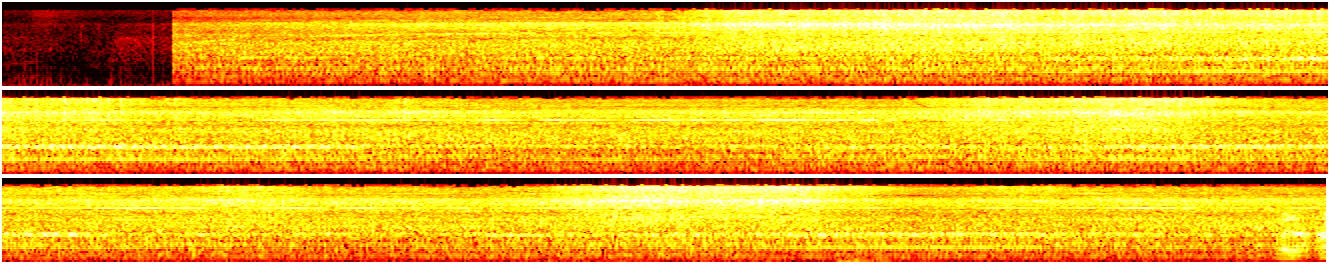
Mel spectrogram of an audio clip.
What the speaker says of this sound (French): Donc là, je vais aspirer les lentilles et du riz.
